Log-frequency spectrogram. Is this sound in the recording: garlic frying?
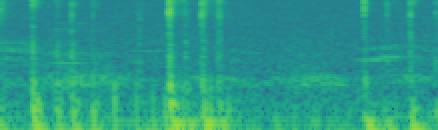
no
